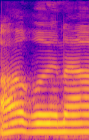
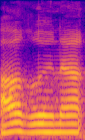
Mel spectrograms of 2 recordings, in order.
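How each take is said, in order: Both takes have the same delivery.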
